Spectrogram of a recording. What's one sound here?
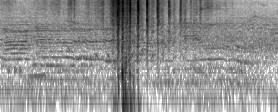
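Pigeons flap their wings.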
